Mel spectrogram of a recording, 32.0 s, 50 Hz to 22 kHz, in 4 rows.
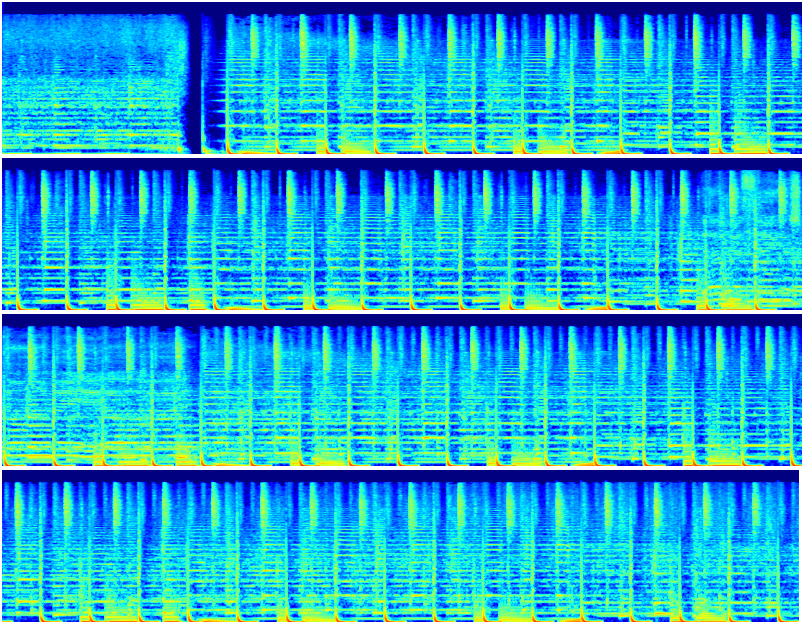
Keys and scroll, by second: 6.8 shift+Page_Down.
